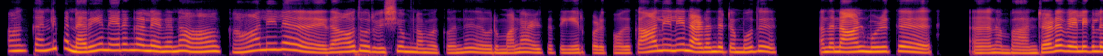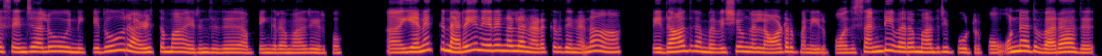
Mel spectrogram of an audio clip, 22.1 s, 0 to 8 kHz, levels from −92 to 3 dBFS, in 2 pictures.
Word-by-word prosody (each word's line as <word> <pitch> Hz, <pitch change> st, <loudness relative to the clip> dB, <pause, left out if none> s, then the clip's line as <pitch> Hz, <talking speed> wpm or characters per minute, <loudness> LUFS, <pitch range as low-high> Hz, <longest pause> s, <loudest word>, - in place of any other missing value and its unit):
ஆ -, -, -2 dB, 0.2 s
கண்டிப்பா 355 Hz, +8 st, -1 dB
நெறைய 240 Hz, +6 st, +4 dB
நேரங்கள்ல 310 Hz, -2 st, +2 dB
என்னன்னா, 255 Hz, +3 st, +3 dB, 0.5 s
காலையில 325 Hz, +11 st, 0 dB, 0.4 s
எதாவது 235 Hz, +7 st, 0 dB
ஒரு 250 Hz, -, -1 dB
விஷயம் 240 Hz, +3 st, 0 dB
நமக்கு 190 Hz, -3 st, -4 dB
வந்து 195 Hz, +4 st, -3 dB, 0.2 s
ஒரு 185 Hz, -1 st, -4 dB
மன 175 Hz, +3 st, -2 dB
அழுத்தத்தை 185 Hz, -2 st, -6 dB
ஏற்படுத்தும். 175 Hz, -2 st, -6 dB
அது 175 Hz, -, -3 dB
காலையிலேயே 290 Hz, +7 st, +2 dB
நடந்துட்டம்போது, 230 Hz, +1 st, +2 dB, 0.6 s
"அந்த 235 Hz, +1 st, +2 dB
நாள் 235 Hz, +3 st, +5 dB
முழுக்க 245 Hz, +1 st, +1 dB, 0.8 s
அ -, -, -2 dB, 0.2 s
நம்ப 180 Hz, -2 st, -3 dB
அன்றாட 205 Hz, +9 st, +1 dB
வேலைகள 255 Hz, 0 st, +4 dB
செஞ்சாலும், 240 Hz, +2 st, 0 dB
இன்னைக்கு 215 Hz, -1 st, -3 dB
எதோ 250 Hz, +4 st, -1 dB
ஒரு 305 Hz, -, 0 dB
அழுத்தமா 230 Hz, +2 st, 0 dB
இருந்தது."அப்படீங்கிற 195 Hz, -2 st, -3 dB
மாரி 190 Hz, +1 st, -4 dB
இருக்கும். 180 Hz, +1 st, -10 dB, 0.5 s
அ -, -, -2 dB, 0.2 s
எனக்கு 325 Hz, +8 st, 0 dB
நெறைய 260 Hz, +8 st, +2 dB
நேரங்கள்ல 290 Hz, -2 st, +2 dB
நடக்கிறது 225 Hz, +2 st, -3 dB
என்னன்னா, 230 Hz, +7 st, -1 dB, 0.6 s
"எதாவது 240 Hz, +6 st, +1 dB
நம்ப 225 Hz, -3 st, 0 dB
விஷயங்கள் 230 Hz, -1 st, -1 dB
ஆர்டர் 230 Hz, +1 st, -2 dB
பண்ணியிருப்போம். 190 Hz, -1 st, -5 dB
அது 200 Hz, +1 st, -5 dB
சண்டே 255 Hz, +7 st, +2 dB
வர 235 Hz, 0 st, +1 dB
மாதிரி 220 Hz, +1 st, -2 dB
போட்டிருப்போம். 190 Hz, -2 st, -6 dB
ஒண்ணு 265 Hz, +3 st, +5 dB
அது 255 Hz, -3 st, -1 dB
வராது, 215 Hz, 0 st, 0 dB
230 Hz, 140 wpm, -22 LUFS, 200-260 Hz, 0.8 s, நாள்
